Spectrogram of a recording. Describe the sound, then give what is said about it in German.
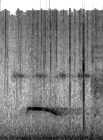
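A single drawn-out tonal owl hoot rises at night over the steady crackle and pops of a campfire. The call is clear, not loud, and holds one even pitch. “Kaum denke ich, es ist ruhig, schon hört man eine Eule.”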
